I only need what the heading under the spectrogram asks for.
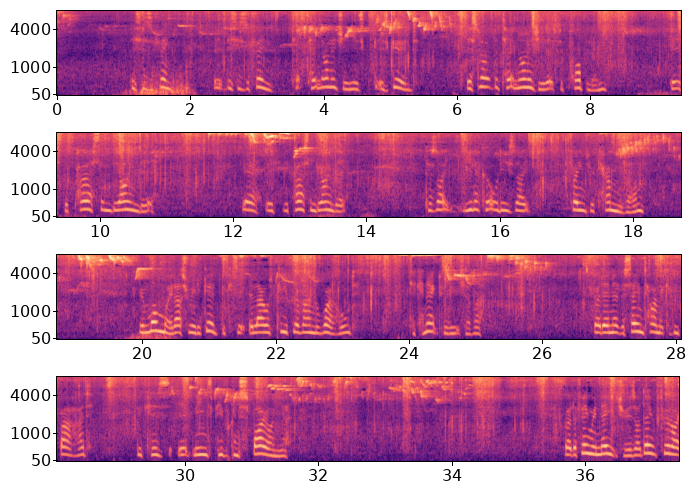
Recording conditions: outdoors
